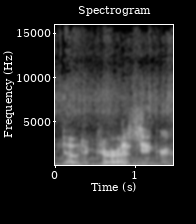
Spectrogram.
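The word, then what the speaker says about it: Doedicurus: That's how you say it, a Dodicurus.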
